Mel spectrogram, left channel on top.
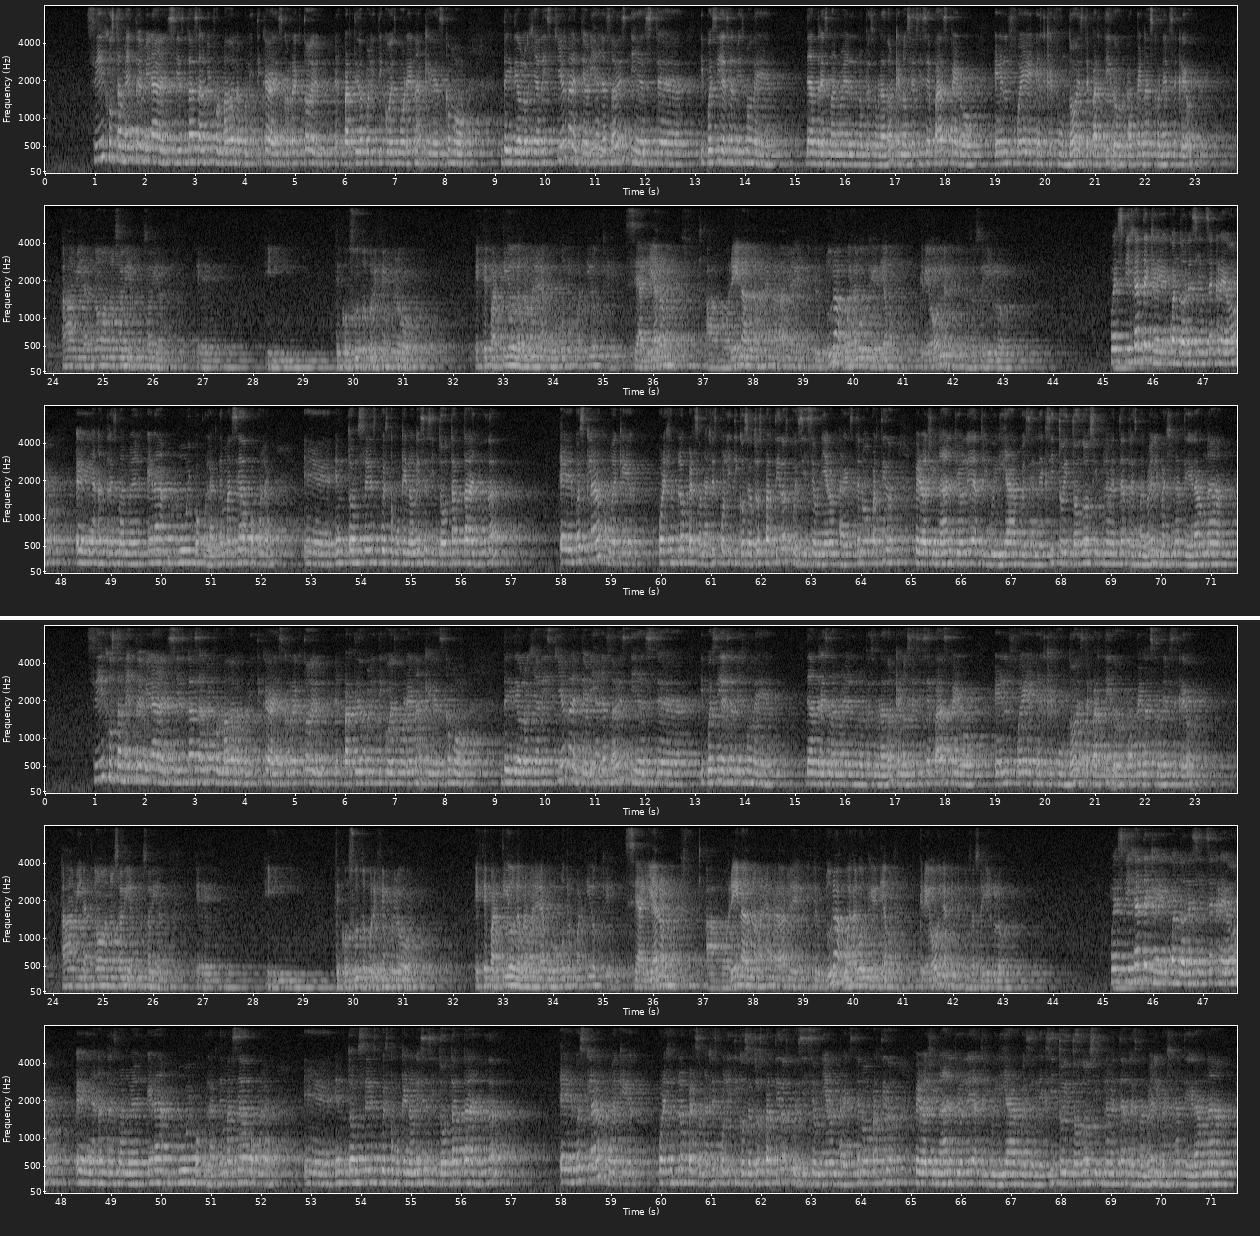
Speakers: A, on the left; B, on the right.
A: Sí, justamente, mira, eh, si estás algo informado de la política, es correcto, el, el partido político es Morena, que es como de ideología de izquierda, en teoría, ya sabes, y este, y pues sí, es el mismo de, de Andrés Manuel López Obrador, que no sé si sepas, pero él fue el que fundó este partido, apenas con él se creó.
B: Ah, mira, no, no sabía, no sabía. Eh, y te consulto, por ejemplo, este partido, de alguna manera, hubo otros partidos que se aliaron a Morena de alguna manera para darle estructura, o es algo que, digamos, creó y la gente empezó a seguirlo
A: Pues
B: Eh,
A: fíjate que cuando recién se creó, eh, Andrés Manuel era muy popular, demasiado popular. Eh, entonces, pues como que no necesitó tanta ayuda Eh, pues claro, como de que, por ejemplo, personajes políticos de otros partidos, pues sí se unieron a este nuevo partido, pero al final yo le atribuiría pues el éxito y todo simplemente a Andrés Manuel. Imagínate, era una,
